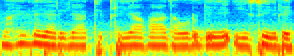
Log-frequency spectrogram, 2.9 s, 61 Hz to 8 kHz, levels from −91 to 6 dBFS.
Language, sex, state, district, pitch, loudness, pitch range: Kannada, female, Karnataka, Dakshina Kannada, 155 Hz, -15 LUFS, 150-165 Hz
